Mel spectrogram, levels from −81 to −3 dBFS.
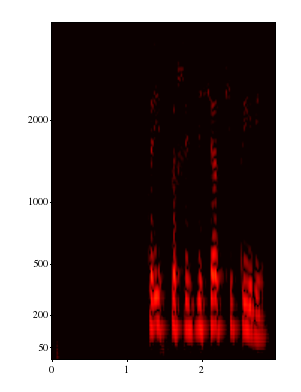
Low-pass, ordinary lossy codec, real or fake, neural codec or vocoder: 3.6 kHz; none; real; none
